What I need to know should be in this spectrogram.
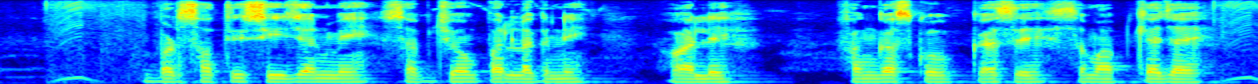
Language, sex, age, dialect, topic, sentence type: Hindi, male, 18-24, Garhwali, agriculture, question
